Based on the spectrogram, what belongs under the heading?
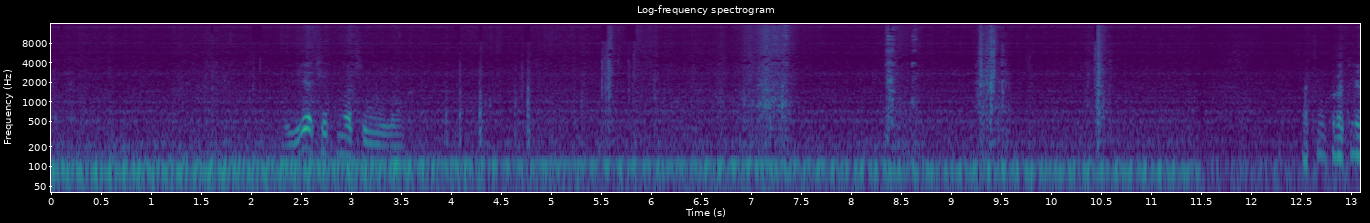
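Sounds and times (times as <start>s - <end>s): low hum and hiss: 0.0s - 13.0s
short rustles: 4.7s - 7.6s.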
